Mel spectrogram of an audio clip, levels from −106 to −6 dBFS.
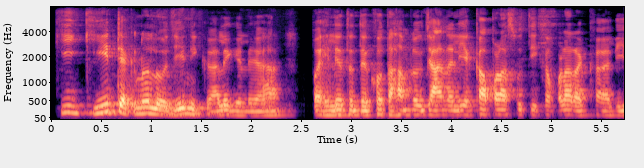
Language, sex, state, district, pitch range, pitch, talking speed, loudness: Magahi, male, Bihar, Lakhisarai, 120-135 Hz, 125 Hz, 190 wpm, -21 LUFS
